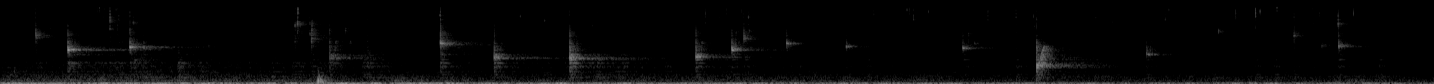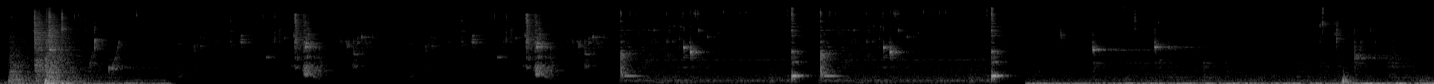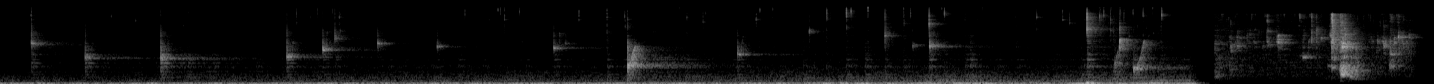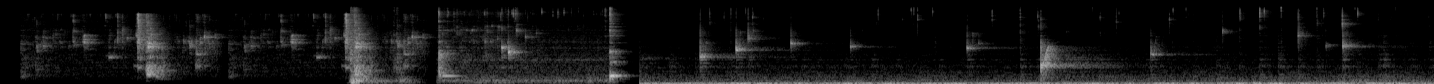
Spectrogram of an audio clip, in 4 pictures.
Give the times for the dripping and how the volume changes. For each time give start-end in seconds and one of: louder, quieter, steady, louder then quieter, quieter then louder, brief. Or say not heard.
0.0-57.3 louder.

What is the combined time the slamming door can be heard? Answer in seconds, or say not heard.
2 s.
